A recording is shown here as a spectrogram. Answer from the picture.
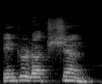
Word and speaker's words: introduction: देखिए, इंट्रोडक्शन, इसमें भी एंड में आ रहा है TION, तो यहां पर भी ये शाह और शन की तरह साउंड होगा, शन की तरह या शाह। तो इंट्रोडक्शन, शन, शन।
